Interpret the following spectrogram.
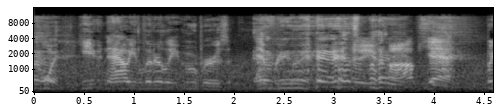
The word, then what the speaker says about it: Uber: he now he literally ubers yeah but he doesn't pronounce where he says Huber yeah all the folks say that I'm like dad it's uber ease I know no I'm sad Huber like that uber is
